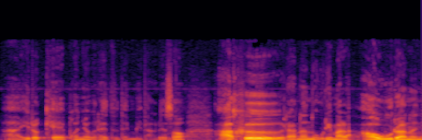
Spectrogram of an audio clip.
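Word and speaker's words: אח: 히브리어는 아흐예요. 아흐. 근데 이 아흐라는 이 뜻은 아까 얘기한 것처럼 형제. 그래서 네 아우가 어디 있느냐, 오늘 질문은 네 형제가 어디 있느냐, 이렇게 번역을 해도 됩니다. 그래서 아흐라는 우리말 아우라는 이 히브리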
